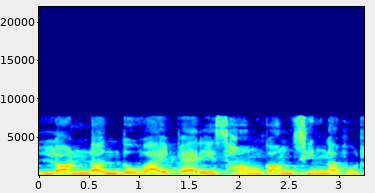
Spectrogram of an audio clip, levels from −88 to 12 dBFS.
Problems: none marked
